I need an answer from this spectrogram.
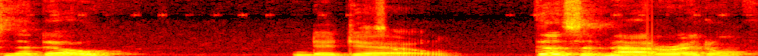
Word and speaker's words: Nadeau: So it's French, correct? Yes. It's Nadeau. Nadeau. Oh, in Kentucky, we'd say Nadeau. Yeah, I usually say Nadeau. It's easier to spell than when you tell somebody it's Nadeau.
